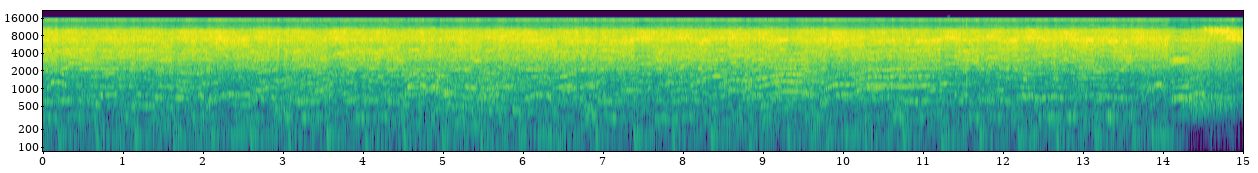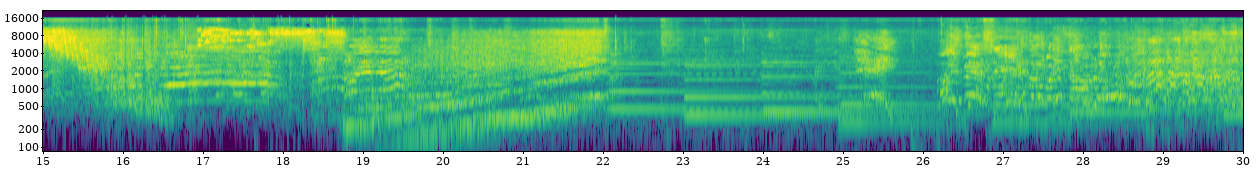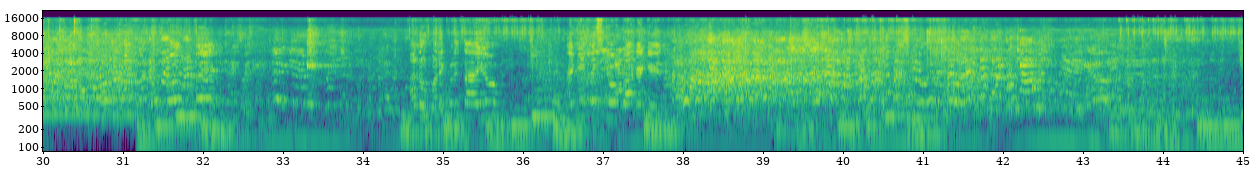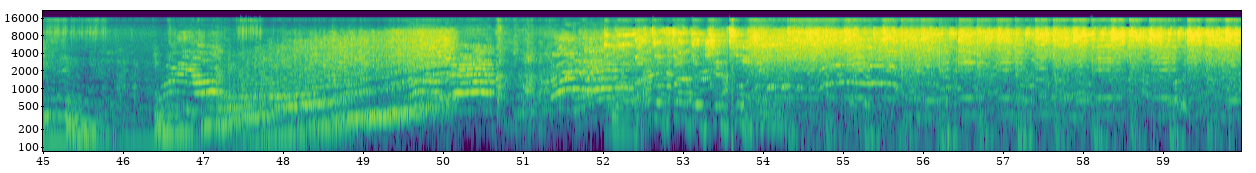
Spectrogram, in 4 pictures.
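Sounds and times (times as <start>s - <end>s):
rising siren-like sound effect: 16.8s - 22.3s, 45.9s - 50.4s
steady held tones: 17.5s - 50.4s.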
